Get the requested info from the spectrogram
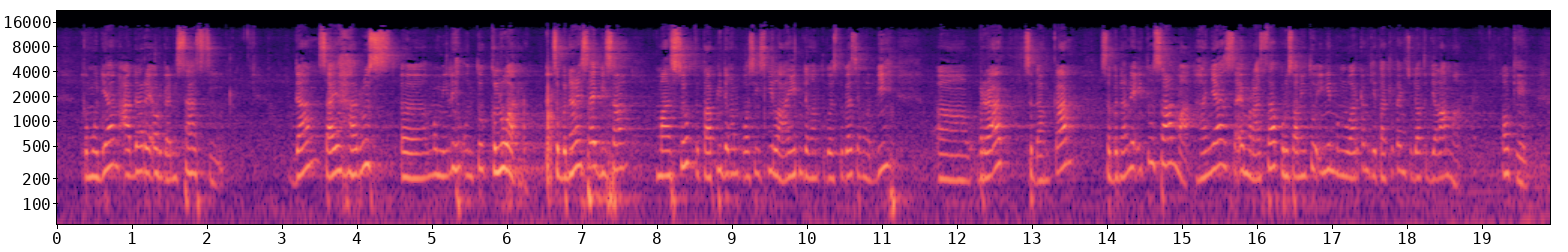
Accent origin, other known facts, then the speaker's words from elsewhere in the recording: Pematang Siantar, North Sumatra, Indonesia; born there; Saya lahir di Pematang Siantar, anak seorang tentara.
